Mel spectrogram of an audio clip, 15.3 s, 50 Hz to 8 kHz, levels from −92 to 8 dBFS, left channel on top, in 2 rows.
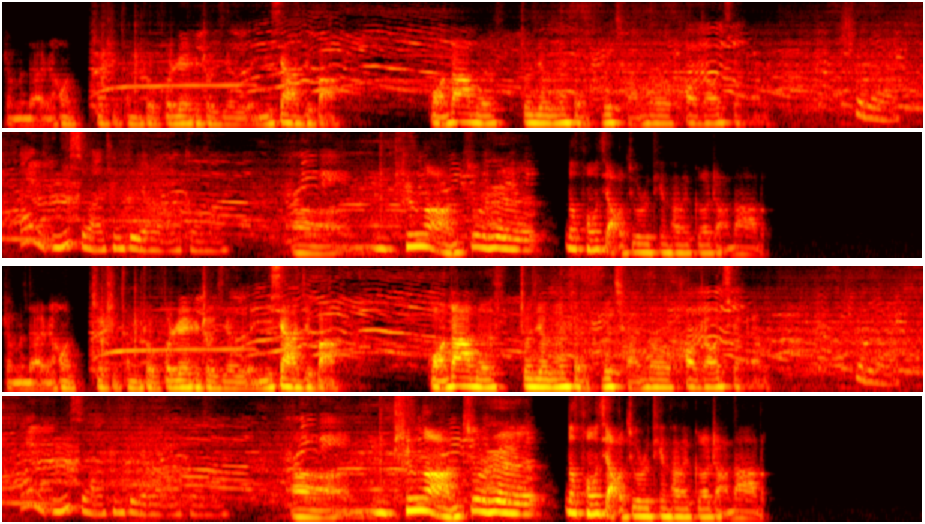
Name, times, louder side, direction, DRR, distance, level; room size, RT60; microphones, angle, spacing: voice 1, 0.0-2.9 3.5-6.4 10.1-14.0, right 6 dB, 85° right, 0.4 m, -28 dB
sound 1, 0.7-12.1, right 4 dB, 30° right, 0.9 m, -39 dB
voice 2, 7.0-7.5 7.8-9.6, left 2 dB, 40° left, 0.8 m, -36 dB
4.8 x 2.2 x 4.3 m
head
